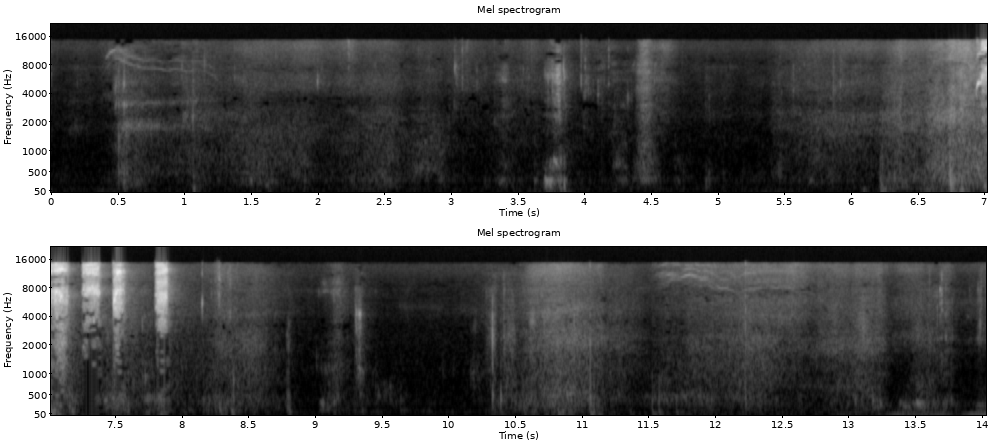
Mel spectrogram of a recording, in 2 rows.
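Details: A 10-month-old Patterdale Terrier sneezing: a cluster of sharp, hissing bursts in the middle, with soft sniffs and snuffles before and quieter breathy snorts and rustling afterward.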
